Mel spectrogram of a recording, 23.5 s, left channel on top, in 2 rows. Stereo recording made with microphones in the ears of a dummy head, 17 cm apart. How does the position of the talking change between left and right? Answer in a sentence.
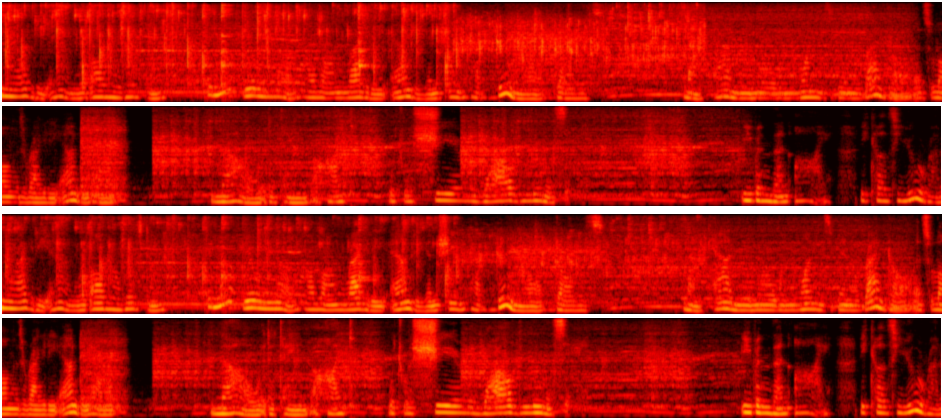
In this clip you hear the talking stay in one place.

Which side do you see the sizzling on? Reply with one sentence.
You can hear the sizzling on the left.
